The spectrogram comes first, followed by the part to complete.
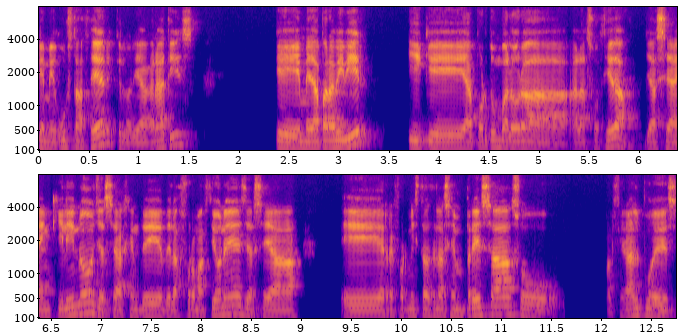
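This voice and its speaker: A man's bright, sharp tone carries ordinary pitch variation. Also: moderate pace. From Spain, Almería (Andalusia). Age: 30s. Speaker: real estate investor and entrepreneur. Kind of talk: interview. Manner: halting, many repetitions.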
